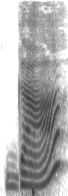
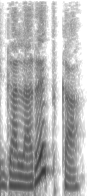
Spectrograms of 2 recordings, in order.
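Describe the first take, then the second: First: GALARETKA in four beats, GA, LA, RET, KA; measured GA... LA... RET... KA; syllable by syllable. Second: Said in the usual way. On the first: Shown as a demonstration. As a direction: pause between every syllable of "galaretka". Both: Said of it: "Wyklaszczmy sylaby w wyrazie galaretka".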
